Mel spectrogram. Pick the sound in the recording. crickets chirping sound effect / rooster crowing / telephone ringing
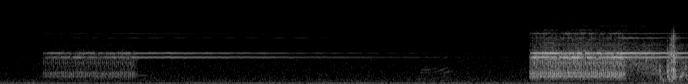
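telephone ringing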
